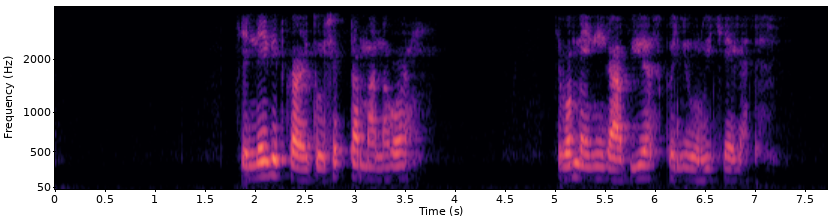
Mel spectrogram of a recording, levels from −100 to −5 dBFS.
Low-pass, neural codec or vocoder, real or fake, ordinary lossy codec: 3.6 kHz; none; real; none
